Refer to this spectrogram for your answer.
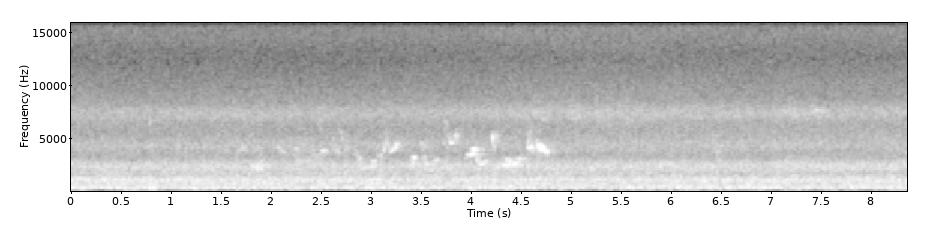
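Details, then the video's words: Continuous droning of a honey bee swarm gathered around a large raw shungite stone, where bees had been absent for years; steady massed buzzing with a few faint high chirps near the middle. "Shungite honey bees swarm"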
